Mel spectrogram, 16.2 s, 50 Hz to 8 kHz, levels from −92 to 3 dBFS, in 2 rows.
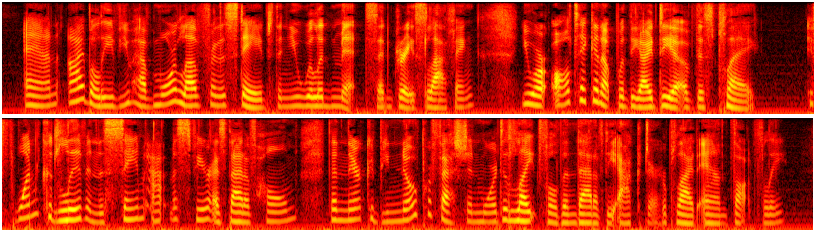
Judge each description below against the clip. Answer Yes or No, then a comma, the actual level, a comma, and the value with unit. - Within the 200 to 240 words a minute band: Yes, fast, 205 wpm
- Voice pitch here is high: Yes, high, 200 Hz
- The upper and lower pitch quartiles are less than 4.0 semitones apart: No, average, 4.5 semitones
